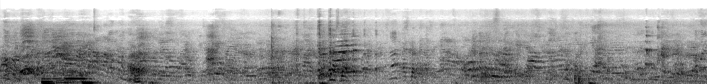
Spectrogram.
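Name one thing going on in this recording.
An acoustic guitar is strummed and plucked.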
